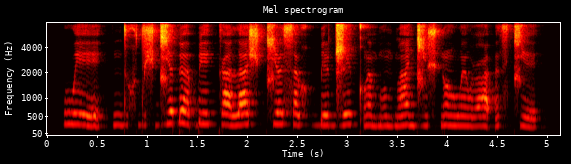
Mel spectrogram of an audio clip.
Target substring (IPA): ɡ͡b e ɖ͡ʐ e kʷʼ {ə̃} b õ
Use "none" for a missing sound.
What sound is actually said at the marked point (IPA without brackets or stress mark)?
ã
